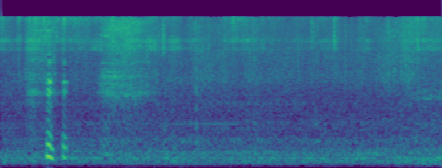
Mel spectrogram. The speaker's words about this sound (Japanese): うわ風強いよ。 こんな天気悪いと一回上がったらもう今日は一日外に出ないかもしれないしね。よいしょ。暴風雨ですね。暴風雨みたいですね。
